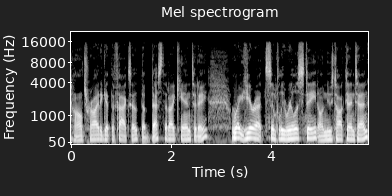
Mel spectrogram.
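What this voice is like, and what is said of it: Voice sounds different, sick. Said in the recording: “if my voice sounds a little bit different, well, sorry, but I think I've got the station cold going around”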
